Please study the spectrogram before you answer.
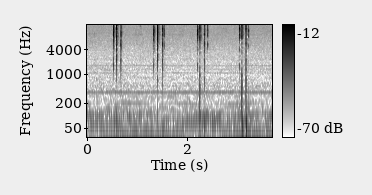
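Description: Long gold metal claw nails tap a large solid faceted purple glass crystal gem in close-up. Four quick bursts of two to three sharp, bright clicks each stop dead with no ring, over a quiet low hum.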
